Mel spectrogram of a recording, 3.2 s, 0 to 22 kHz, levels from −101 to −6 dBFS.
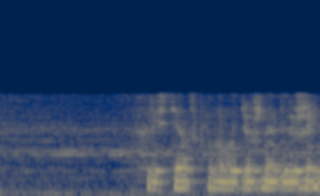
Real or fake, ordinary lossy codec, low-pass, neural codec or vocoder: real; none; 3.6 kHz; none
